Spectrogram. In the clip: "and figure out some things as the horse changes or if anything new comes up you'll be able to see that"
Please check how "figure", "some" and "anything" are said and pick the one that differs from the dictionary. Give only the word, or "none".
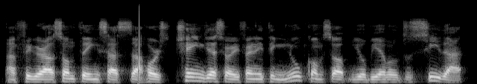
none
